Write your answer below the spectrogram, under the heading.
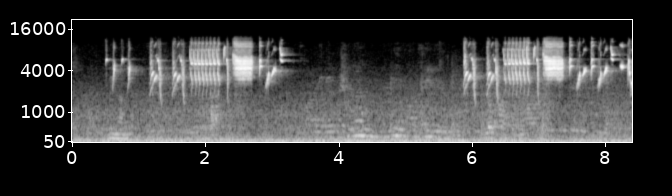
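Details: Two bursts of European goldfinch song in the civit elbasani style, each about two and a half seconds long: bright tinkling twitters running into a dense buzzy trill, then sharp chirps. A quiet pause of several seconds separates the bursts.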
